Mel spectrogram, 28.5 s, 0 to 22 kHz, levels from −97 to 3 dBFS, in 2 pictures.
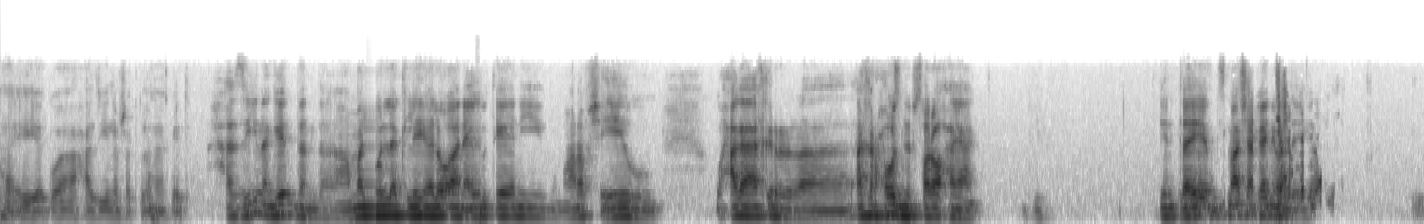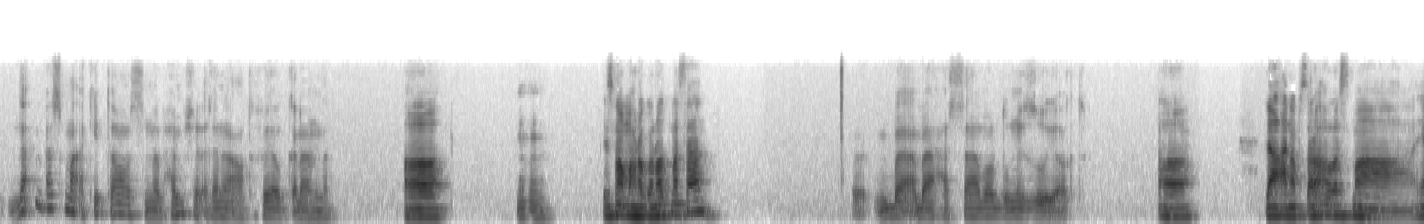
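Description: At 3.65 to 3.77 s the sound stretches into a held, fading tone and then jumps ahead. This is a burst of packet loss: about 100 ms never arrived, and the receiver extended the last sound for roughly 94 ms.

At 4.75 s and again at 17.27 s there is a brief smear lasting about 40 ms each time. This is short concealed packet loss, where the gap was filled by continuing the preceding sound.

At 10.18 s, 12.08 s and 12.37 to 12.49 s the level dips, by roughly 10 dB in the first two cases and about 25 dB in the last. This is speech suppressed in double talk, likely caused by the echo canceller ducking the audio while both sides spoke.

From 12.74 to 13.37 s a delayed copy of the audio is heard trailing 416 ms behind, only about 5 dB quieter than the original. A faint trace of it, about 40 dB down, recurs at 18.73 s. This is echo leak, likely from a loudspeaker whose echo canceller let the sound through.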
